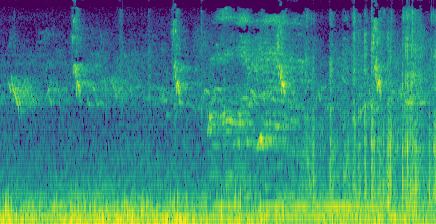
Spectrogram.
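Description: Songbirds chirping and calling, over a low steady hum, with a few faint clicks about a second apart.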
